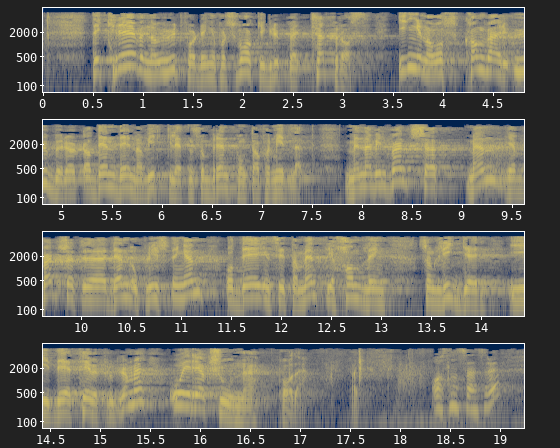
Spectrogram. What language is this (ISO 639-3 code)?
nob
